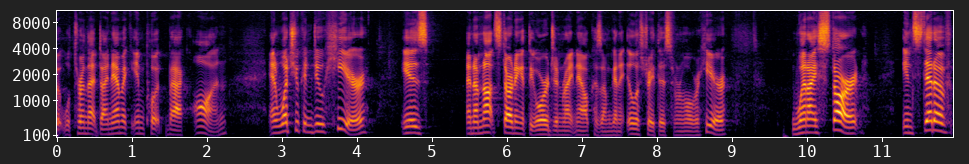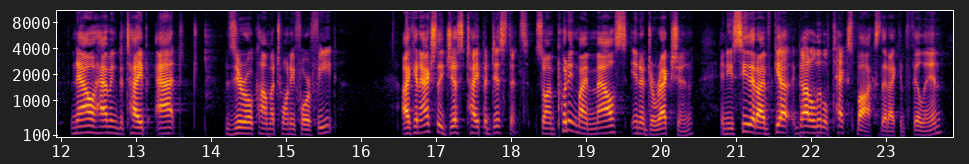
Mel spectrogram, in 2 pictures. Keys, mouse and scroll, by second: 0.7-3.8 drag, 4.2-9.3 drag, 10.1 click, 15.1 click.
